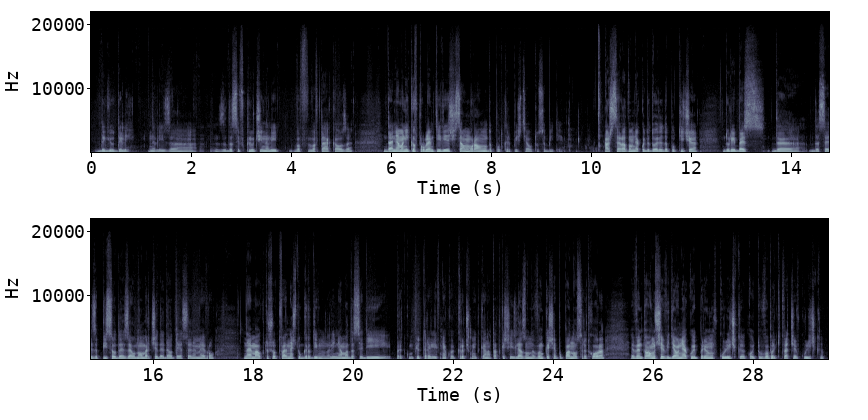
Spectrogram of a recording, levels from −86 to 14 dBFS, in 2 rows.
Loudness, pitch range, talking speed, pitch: -25 LUFS, 110-145 Hz, 195 wpm, 120 Hz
